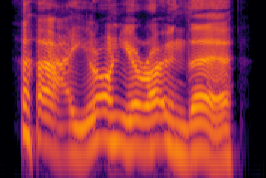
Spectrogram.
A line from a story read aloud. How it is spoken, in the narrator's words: laughed Morio, the youngest of them all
